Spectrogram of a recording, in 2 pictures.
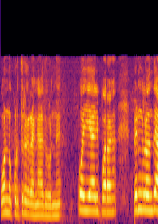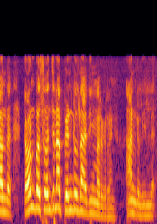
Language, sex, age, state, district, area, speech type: Tamil, female, 60+, Tamil Nadu, Tiruvannamalai, rural, spontaneous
